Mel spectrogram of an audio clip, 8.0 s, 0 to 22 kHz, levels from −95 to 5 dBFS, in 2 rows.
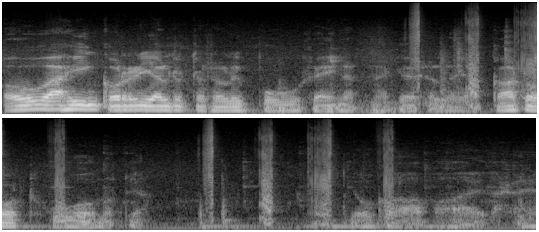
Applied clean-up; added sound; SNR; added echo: none; Packing tape, duct tape; 15 dB; none.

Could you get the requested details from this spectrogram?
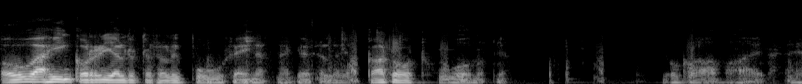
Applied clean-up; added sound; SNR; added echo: neural mask model RNNoise.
